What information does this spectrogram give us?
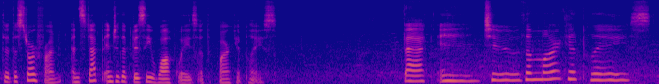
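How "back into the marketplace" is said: very slow, hushed emphasis; slow and dramatic. A narrator's reading. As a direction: draw it out ominously.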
